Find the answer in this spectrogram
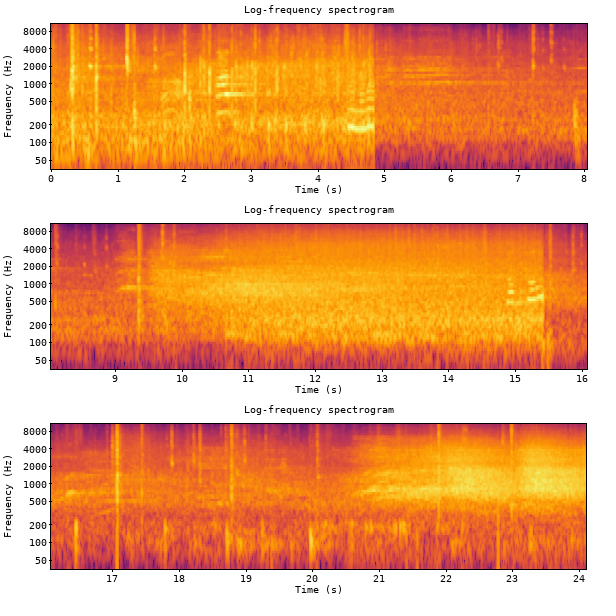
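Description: Badminton rally sounds: sharp racket hits on the shuttlecock, most rapid in the first few seconds, and an arena crowd cheering in two swells, once in the middle and again building near the end.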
